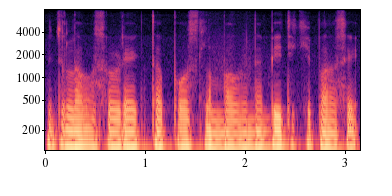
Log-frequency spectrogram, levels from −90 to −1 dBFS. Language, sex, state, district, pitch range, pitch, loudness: Nagamese, male, Nagaland, Kohima, 95-100 Hz, 95 Hz, -14 LUFS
